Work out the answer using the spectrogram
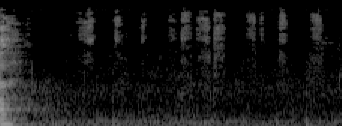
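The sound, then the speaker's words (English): A marker squeaks across a dry erase board, writing notes in many quick, thin, high-pitched strokes with soft rubbing in between. “And put a few notes up here on the dry erase.”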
